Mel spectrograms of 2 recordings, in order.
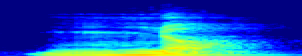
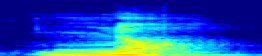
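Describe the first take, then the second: First: The final t sound is dropped. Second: The final t sound is dropped.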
